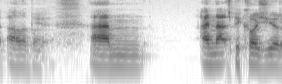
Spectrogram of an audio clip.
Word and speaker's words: Alba: Well, I call it Alba, but that's not the way you pronounce it, is it? Because I'm a southerner essentially. Yeah, that's all right. Yeah, it's supposed to be Alapa. It's almost like 3 syllables.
